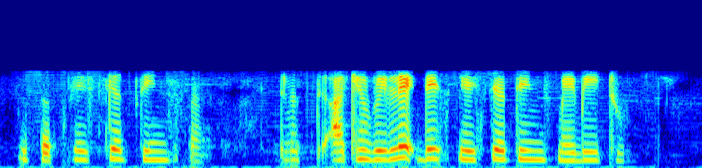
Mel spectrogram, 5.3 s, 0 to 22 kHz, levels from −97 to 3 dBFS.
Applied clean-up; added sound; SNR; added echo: neural separator model SepFormer WHAM!.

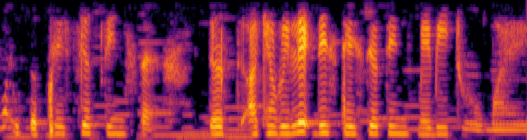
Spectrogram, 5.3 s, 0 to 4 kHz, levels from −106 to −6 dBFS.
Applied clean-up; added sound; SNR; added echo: classical method Wiener filter.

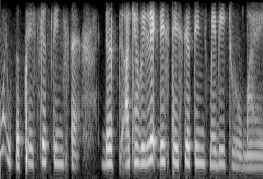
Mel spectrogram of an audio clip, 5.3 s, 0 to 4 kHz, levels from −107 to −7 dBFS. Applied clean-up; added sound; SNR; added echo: neural mask model Resemble Enhance denoiser.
